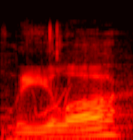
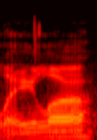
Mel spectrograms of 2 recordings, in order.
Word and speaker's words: Leela: cave that Mr uh Leela is what they're calling it I I fairly certain most of us would try to pronounce that Leila but they haven't been so Leela it is be free I don't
